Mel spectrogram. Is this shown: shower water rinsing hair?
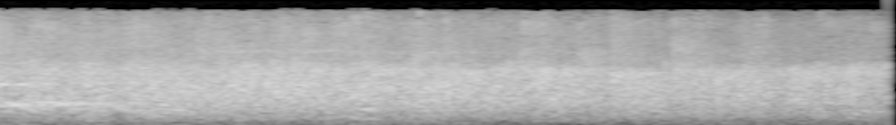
no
